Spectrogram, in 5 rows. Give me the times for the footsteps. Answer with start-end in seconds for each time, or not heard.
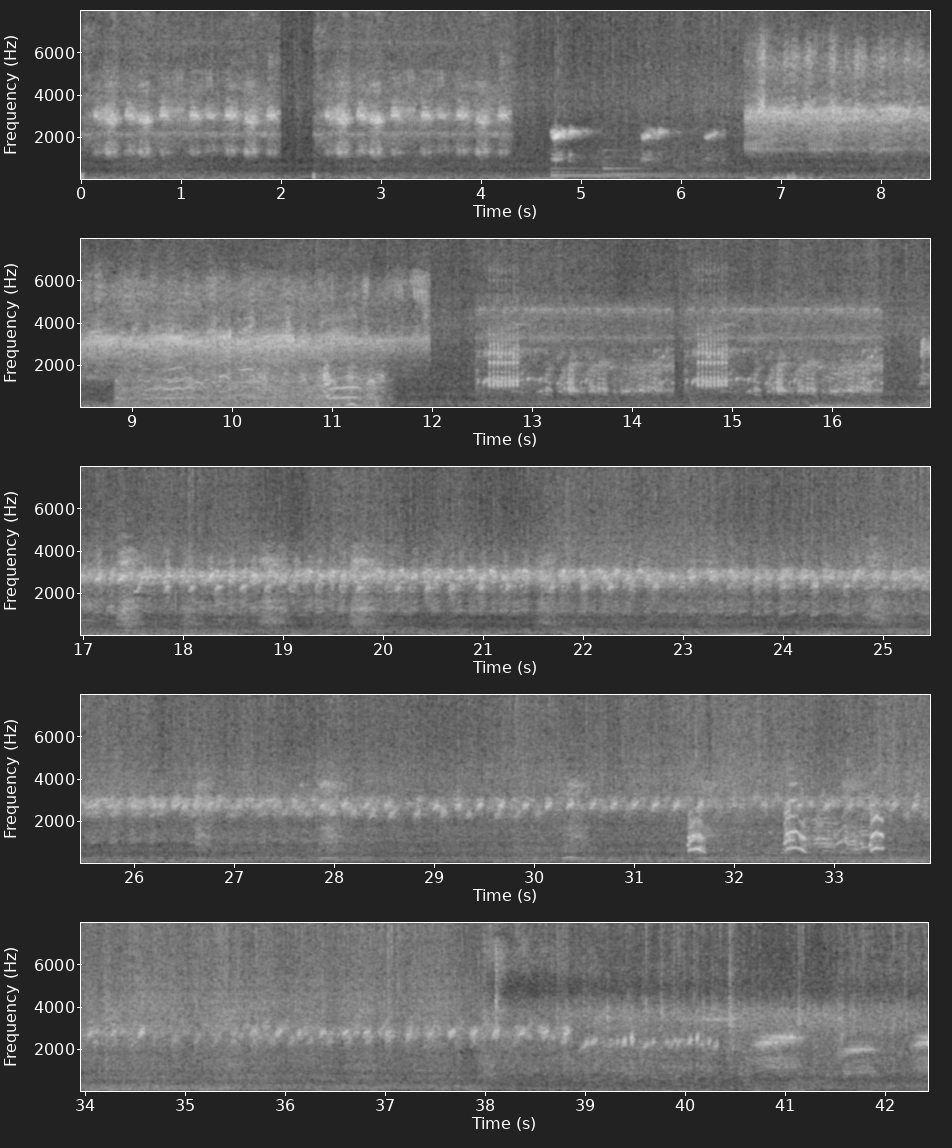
not heard.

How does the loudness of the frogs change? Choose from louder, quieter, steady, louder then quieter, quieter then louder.
quieter.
